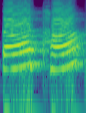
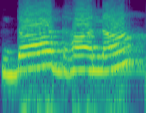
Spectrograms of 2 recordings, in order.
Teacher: त वर्ग में त थ अघोष के अंतर्गत द ध न ये सघोष के अंतर्गत आएगा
